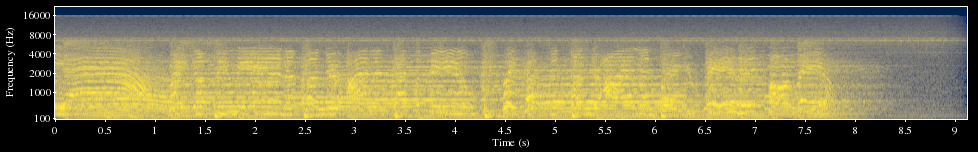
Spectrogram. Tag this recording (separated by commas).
Music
